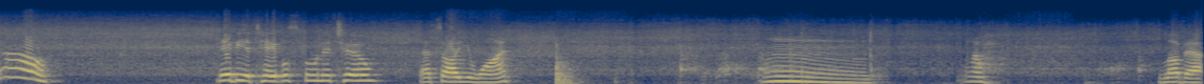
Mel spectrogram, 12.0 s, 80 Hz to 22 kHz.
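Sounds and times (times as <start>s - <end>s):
vegetables sizzling in a wok: 0.0s - 12.0s
sharp knock: 5.6s - 5.9s
spatula stirring: 6.2s - 8.0s, 10.2s - 12.0s.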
